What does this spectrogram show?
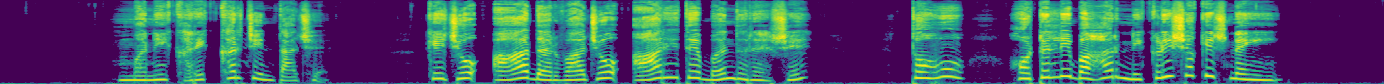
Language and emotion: Gujarati, fearful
